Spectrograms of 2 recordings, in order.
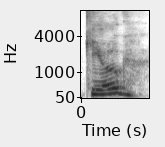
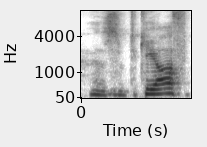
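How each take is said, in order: First: Keough said with a hard g at the end, like KEE-ohg; variant pronunciation. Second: Keough ending in an f sound, like KEE-off; variant pronunciation. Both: Shown as a demonstration. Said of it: "depending on how you want to pronounce it".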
